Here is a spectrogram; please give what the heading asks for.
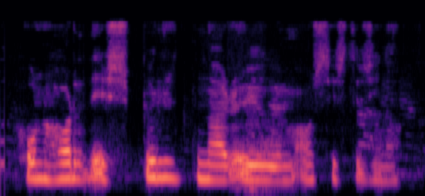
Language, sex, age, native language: Icelandic, male, 11, Icelandic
